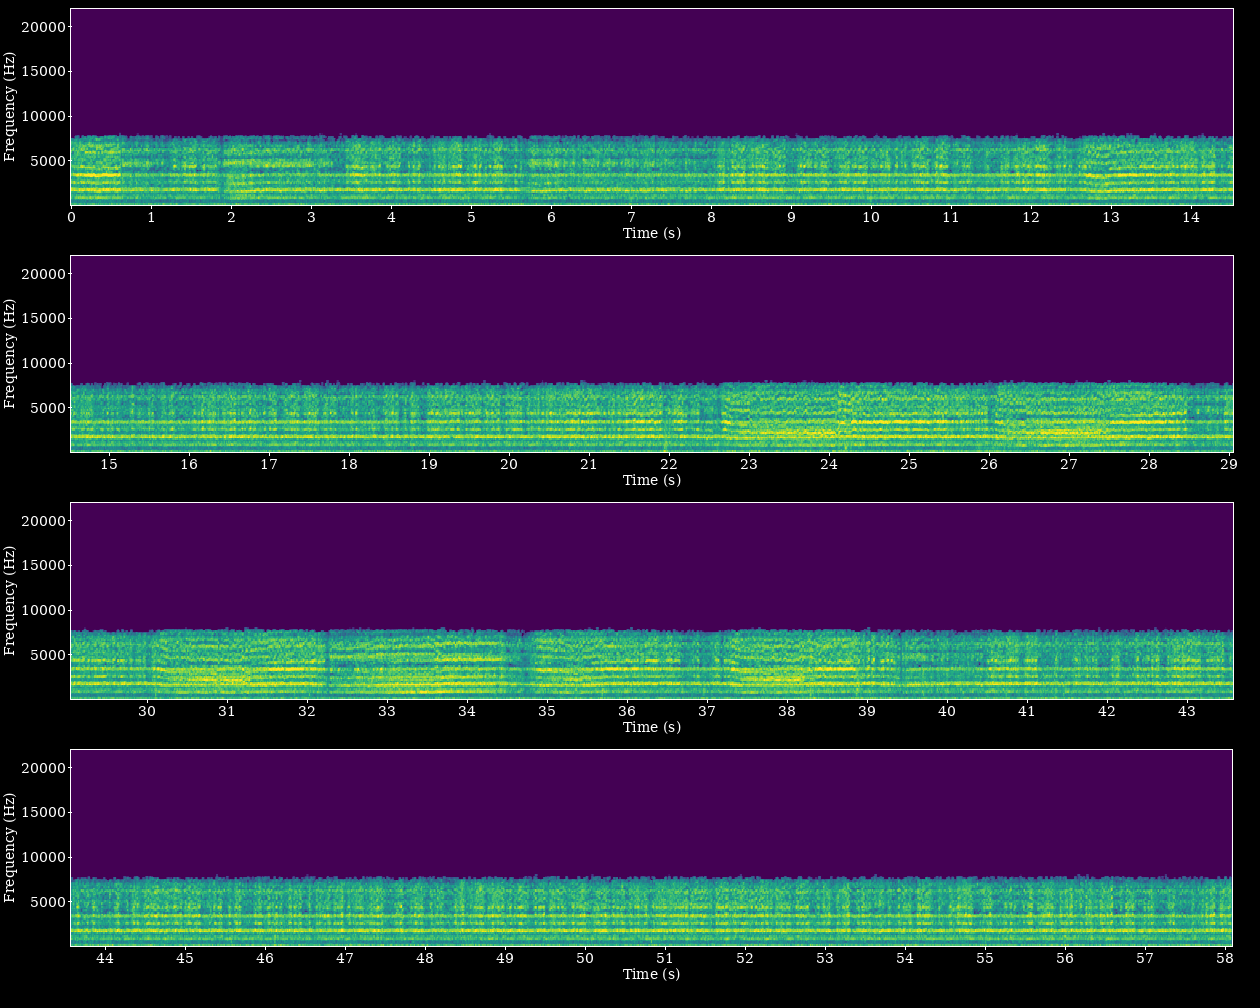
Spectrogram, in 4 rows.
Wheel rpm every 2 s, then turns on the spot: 230, 230, 230, 230, 230, 230, 230, 230, 230, 230, 230, 220, 230, 220, 230, 220, 220, 230, 230, 230, 230, 230, 230, 230, 230, 230, 230, 230, 230.
none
